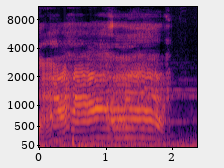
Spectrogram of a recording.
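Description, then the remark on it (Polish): A person vocally imitates a smoke monster's drawn-out, strained groan, one loud, wavering creaky moan lasting about two seconds before cutting off. “Y, dymny stwór zaczyna stękać i trzeszczeć, jakby ktoś ściskał kadłub statku drewnianego i zaczyna coraz głośniej krzyczeć.”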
